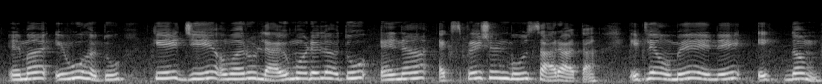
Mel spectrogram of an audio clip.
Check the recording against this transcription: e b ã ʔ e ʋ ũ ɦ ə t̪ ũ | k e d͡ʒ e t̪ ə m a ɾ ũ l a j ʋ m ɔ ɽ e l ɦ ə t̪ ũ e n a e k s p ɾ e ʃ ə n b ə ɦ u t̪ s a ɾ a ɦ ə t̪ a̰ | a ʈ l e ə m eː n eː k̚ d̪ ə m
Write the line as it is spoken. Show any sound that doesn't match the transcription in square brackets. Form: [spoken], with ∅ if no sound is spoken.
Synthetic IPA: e [m] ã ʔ e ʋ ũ ɦ ə t̪ ũ | k e d͡ʒ e [∅] ə m a ɾ ũ l a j ʋ m ɔ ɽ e l ɦ ə t̪ ũ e n a e k s p ɾ e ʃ ə n b ə ɦ u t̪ s a ɾ a ɦ ə t̪ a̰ | [e] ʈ l e ə m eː n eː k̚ d̪ ə m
